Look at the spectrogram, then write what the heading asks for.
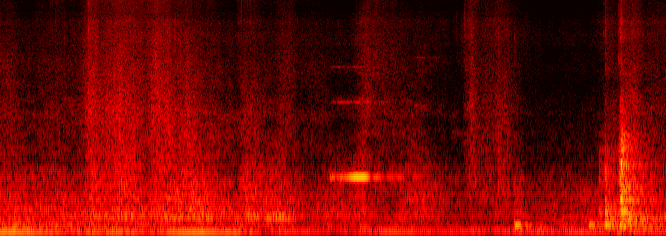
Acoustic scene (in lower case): elevator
